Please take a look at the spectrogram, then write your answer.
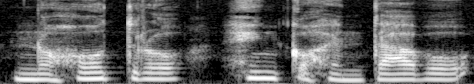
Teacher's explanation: La aspiración de la S intervocálica se encuentra en muchas hablas costeras americanas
